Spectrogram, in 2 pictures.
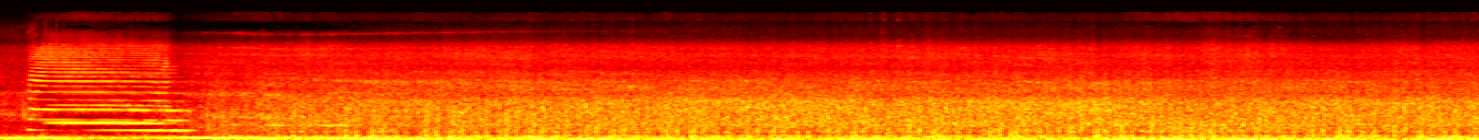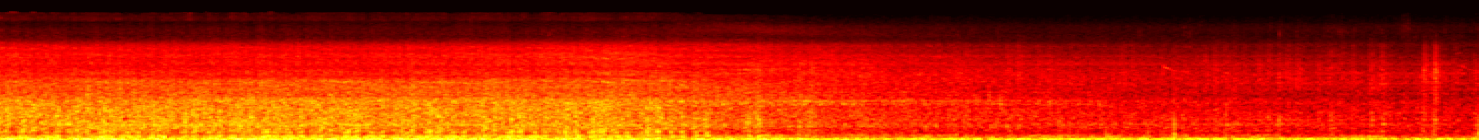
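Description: A diesel locomotive horn sounds once, for about a second and a half. Then a long passenger train runs past with a steady rumble and clickety-clack of coach wheels on the rail joints, fading away over the last several seconds.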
